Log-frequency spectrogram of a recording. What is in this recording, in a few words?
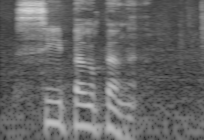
"rib", Pingelapese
